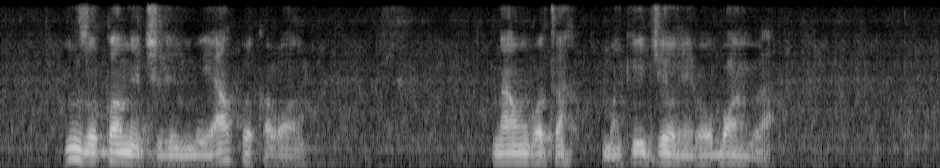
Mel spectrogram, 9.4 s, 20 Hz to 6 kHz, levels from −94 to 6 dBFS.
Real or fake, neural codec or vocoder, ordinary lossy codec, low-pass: fake; codec, 16 kHz, 4.8 kbps, FACodec; Opus, 64 kbps; 5.4 kHz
